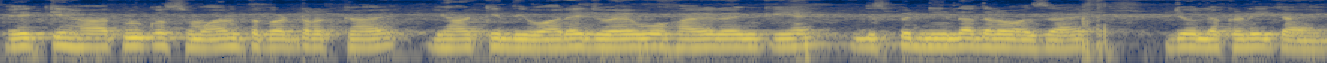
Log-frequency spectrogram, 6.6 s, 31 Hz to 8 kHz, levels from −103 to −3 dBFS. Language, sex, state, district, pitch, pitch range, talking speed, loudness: Hindi, male, Chhattisgarh, Bilaspur, 130 Hz, 130-135 Hz, 245 wpm, -22 LUFS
